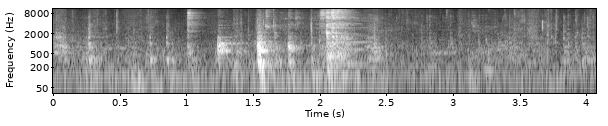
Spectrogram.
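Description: Wooden spoon working thick cornmeal cou-cou in a stainless steel pot, stirred hard to keep it from going lumpy: a few scattered knocks and scrapes against the pot in the first half, then quieter stirring.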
